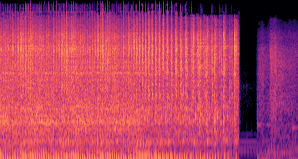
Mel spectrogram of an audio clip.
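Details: Cub Cadet riding mower with Kohler engine, customer complaint of surging, running on external tank of fresh fuel with no change: uneven hunting single-cylinder chug that won't settle, then cuts out; engine surging, suspected fuel starvation/carburetor.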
